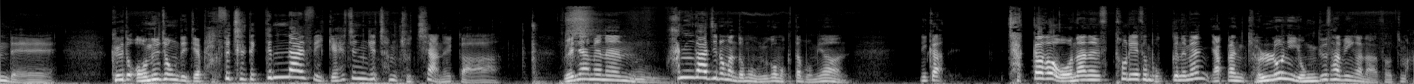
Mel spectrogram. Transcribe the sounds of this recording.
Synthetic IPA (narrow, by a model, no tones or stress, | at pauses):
nde̞̰ | kɯɾe̞doʔʌnɯd͡ʑʌŋdoid͡ʑe̞pak̚s͈ɯt͡ɕʰiɭt͈e̞k͈ɯnːaɭs͈uik͈̚e̞ɦe̞d͡ʑunɯnɡe̞t͡ɕʰamt͡ɕot͡ɕʰia̰nɯɭk͈a̰ | we̞ɲaɦamjʌnɯnhanɡad͡ʑiɾomanːʌmuuɭɡʌmʌk̚t͈abomjʌn | ɯɲik͈a | t͡ɕak̚k͈aɡawʌnɦanɯnsʰɯ̥tʰoɾie̞sʰʌmok̚k͈ɯnɯmjʌnjak̚k͈ankjʌɭːoɲijoŋdusʰabiɡana̰sʰʌt͡ɕom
